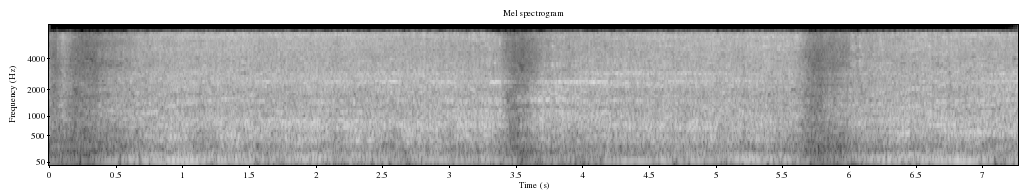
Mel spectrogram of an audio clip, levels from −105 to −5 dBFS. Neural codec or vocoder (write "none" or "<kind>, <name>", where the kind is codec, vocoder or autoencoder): vocoder, BigVGAN v2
